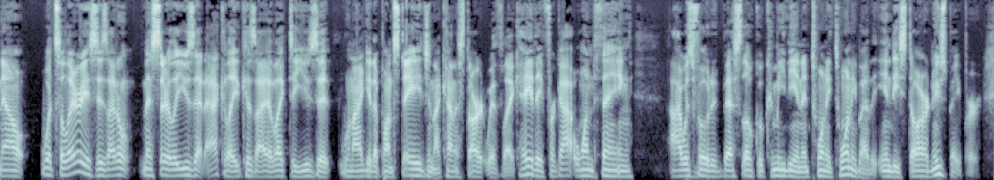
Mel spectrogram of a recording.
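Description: In an ordinary speaking voice, a man with fairly low pitch and ordinary pitch variation talks with hardly any pauses, recorded very cleanly against a silent background with a dry, close sound and no echo. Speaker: comedian and pastor. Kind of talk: casual chat. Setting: podcast interview.

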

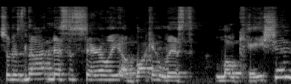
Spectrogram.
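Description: With noticeable background noise behind him, a man talks at a moderate pace in an animated, excited tone. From Ontario, Canada. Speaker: urban explorer and photographer. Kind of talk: casual interview chat. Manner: halting, many fillers.

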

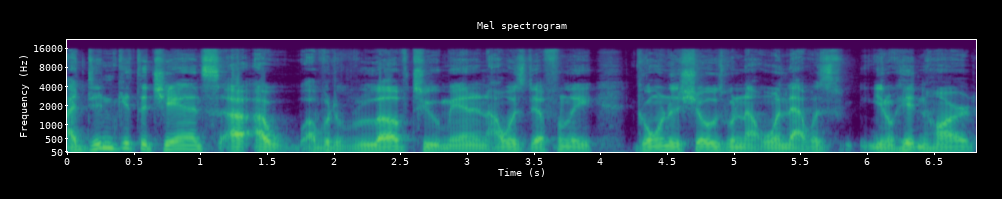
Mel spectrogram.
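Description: A man with a fairly low pitch and an ordinary speaking voice talks at a fairly quick pace with hardly any pauses and ordinary pitch variation, on a very clean recording with a silent background. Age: 50s. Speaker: podcast host and metal musician. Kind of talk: casual interview chat.

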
